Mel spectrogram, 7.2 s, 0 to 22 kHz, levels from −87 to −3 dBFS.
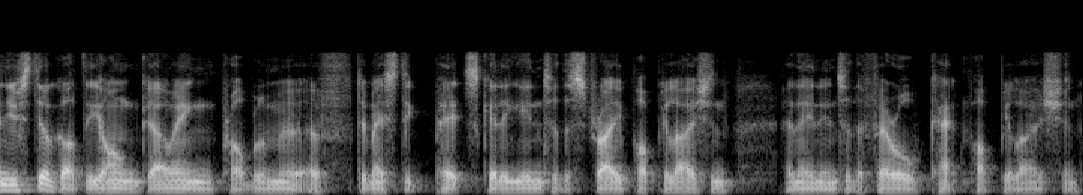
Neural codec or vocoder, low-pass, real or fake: none; 7.2 kHz; real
